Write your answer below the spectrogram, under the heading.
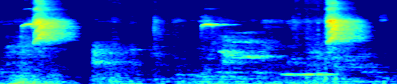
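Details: Ultramarine grosbeak of the 'comanche' song style, calling and singing as the breeding season arrives; two loud, harsh, buzzy chip bursts open and close the clip, with faint short whistled notes at varied pitches between them.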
